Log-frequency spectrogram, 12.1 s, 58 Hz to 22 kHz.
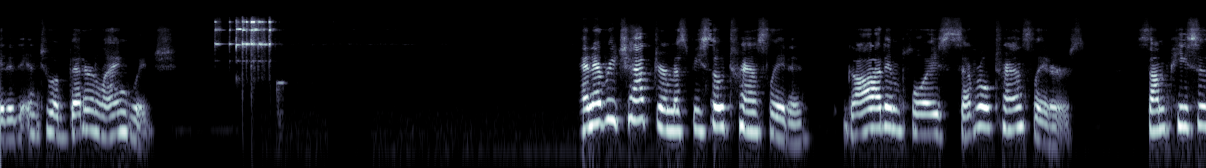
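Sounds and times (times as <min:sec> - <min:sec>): small handbell ringing: 0:02.2 - 0:04.0.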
